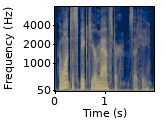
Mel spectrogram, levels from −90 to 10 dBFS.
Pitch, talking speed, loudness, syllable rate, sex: 105 Hz, 270 wpm, -17 LUFS, 5.9 syllables/s, male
